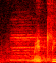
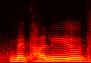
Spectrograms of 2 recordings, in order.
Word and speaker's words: मैथिली: मैथाली सब लोग हां सब लोग मुझे मैथाली ही प्रोनाउंस करते हैं। लेकिन मैथिली मेरा नाम है।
